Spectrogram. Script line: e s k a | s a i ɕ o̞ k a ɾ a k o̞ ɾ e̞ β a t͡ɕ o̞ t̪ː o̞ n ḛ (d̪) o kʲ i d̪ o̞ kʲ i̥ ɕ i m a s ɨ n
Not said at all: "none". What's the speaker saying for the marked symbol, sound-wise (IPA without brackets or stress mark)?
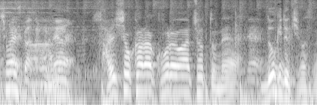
d̪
